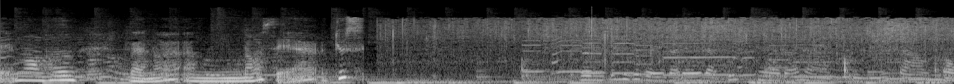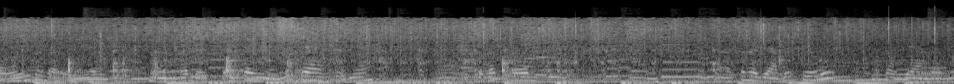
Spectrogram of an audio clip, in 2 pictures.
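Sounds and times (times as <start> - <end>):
aromatics sizzling in hot oil: 1.3 - 19.0
wooden spatula stirring in wok: 3.8 - 19.0.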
